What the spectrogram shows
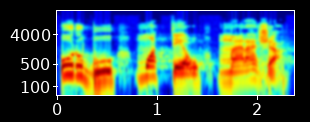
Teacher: a última sílaba é a tônica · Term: oxítonas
